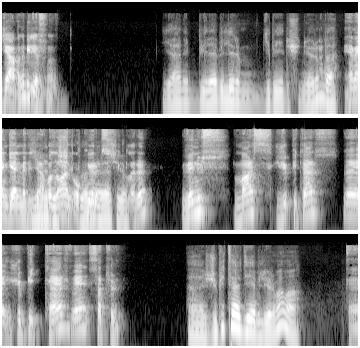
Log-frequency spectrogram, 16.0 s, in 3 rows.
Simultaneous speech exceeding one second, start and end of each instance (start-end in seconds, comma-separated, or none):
5.8-7.4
